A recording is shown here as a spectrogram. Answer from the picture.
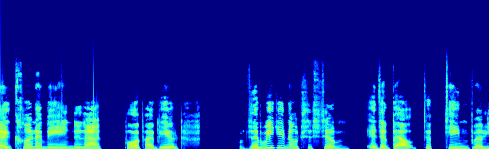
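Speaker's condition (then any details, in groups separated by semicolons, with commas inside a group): Cerebral palsy; from birth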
